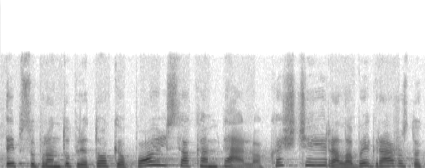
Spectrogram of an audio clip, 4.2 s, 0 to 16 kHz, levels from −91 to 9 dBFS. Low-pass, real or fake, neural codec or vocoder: 10.8 kHz; real; none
